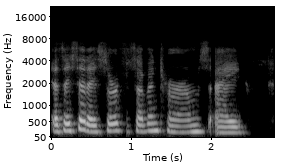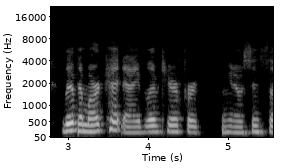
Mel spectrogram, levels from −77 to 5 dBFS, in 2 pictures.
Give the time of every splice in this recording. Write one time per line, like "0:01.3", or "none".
0:00.9
0:03.1
0:03.7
